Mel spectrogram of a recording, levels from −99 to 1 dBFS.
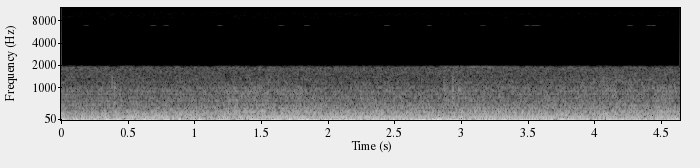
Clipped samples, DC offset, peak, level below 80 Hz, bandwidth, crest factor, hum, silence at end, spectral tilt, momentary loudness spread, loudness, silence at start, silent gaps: under 0.1%; under 0.1%; -8 dBFS; -26 dBFS; 2 kHz; 14 dB; none; 0 s; -14 dB/octave; 2 LU; -29 LUFS; 0 s; none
